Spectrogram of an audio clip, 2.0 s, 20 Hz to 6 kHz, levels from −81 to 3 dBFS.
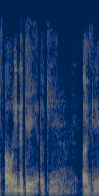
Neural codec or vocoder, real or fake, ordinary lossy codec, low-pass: codec, 44.1 kHz, 3.4 kbps, Pupu-Codec; fake; none; 5.4 kHz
